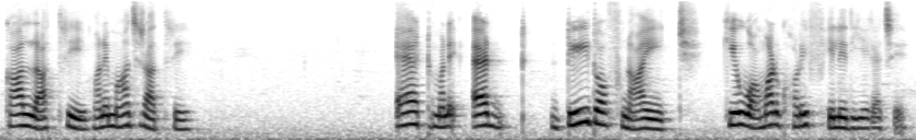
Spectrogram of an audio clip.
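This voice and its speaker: Woman voicing a nervous, fussy, hesitant gentleman. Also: medium pitch, slow pace, long pauses, pitched below the performer's own voice, natural voice. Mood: hushed, uneasy. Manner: hesitant, stammering, filler-laden, peppered with English.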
